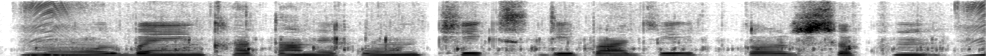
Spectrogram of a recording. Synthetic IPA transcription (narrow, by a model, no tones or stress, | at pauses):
mɔːɾbəɪnkʰaːt̪amẽkɔːnpʰɪksdipaːd͡ʒit̪̚kəɾsəkʰũ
